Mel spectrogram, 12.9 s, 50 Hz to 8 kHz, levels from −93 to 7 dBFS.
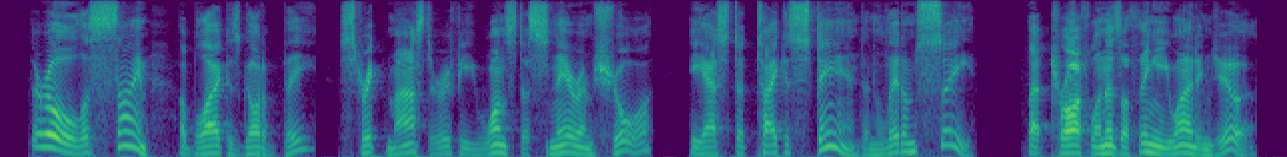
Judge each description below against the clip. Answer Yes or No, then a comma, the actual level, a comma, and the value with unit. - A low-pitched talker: Yes, low, 130 Hz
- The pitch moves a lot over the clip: No, average, 4.2 semitones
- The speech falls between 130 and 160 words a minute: No, average, 170 wpm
